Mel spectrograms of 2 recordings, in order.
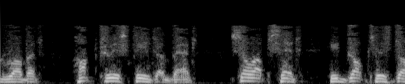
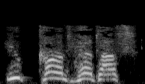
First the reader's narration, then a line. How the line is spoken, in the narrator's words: he screamed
